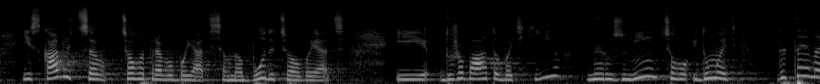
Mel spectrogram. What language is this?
Ukrainian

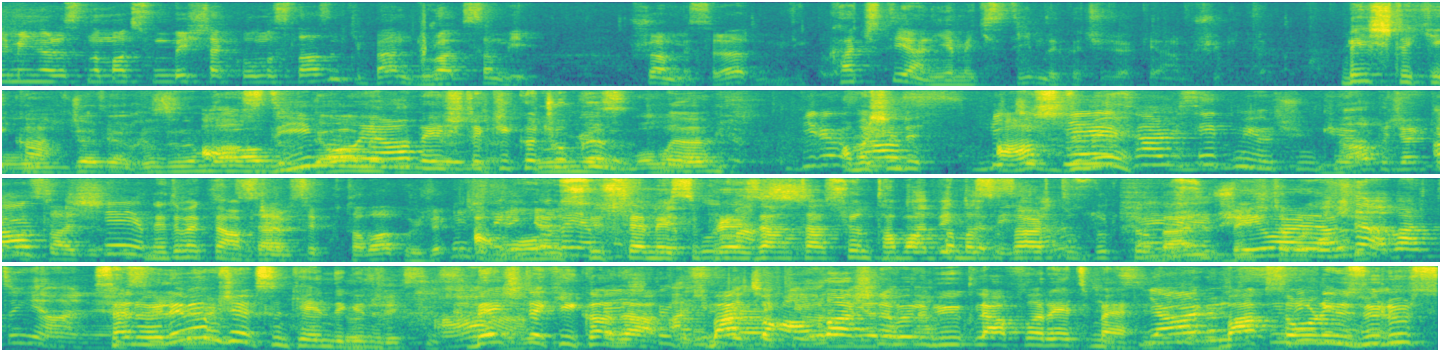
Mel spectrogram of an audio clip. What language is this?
Turkish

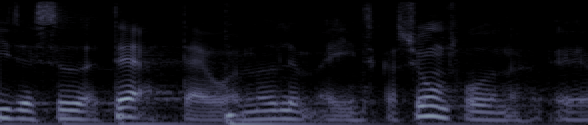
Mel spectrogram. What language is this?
Danish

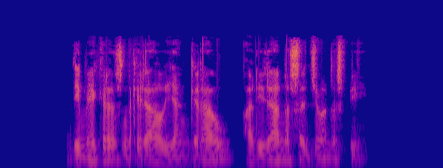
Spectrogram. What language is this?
Catalan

